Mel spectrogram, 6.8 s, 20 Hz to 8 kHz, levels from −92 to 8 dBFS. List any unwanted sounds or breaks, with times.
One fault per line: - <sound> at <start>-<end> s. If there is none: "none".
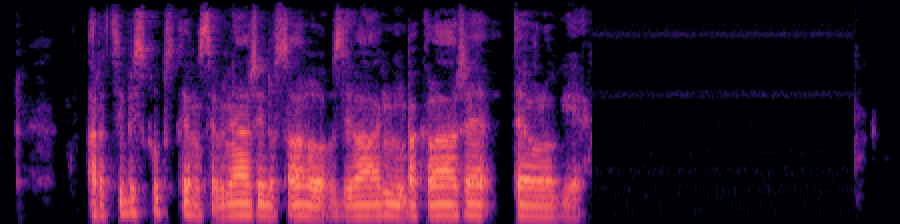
none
